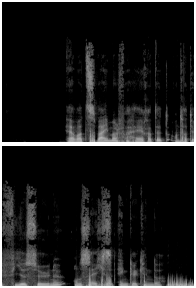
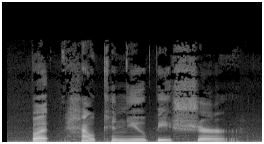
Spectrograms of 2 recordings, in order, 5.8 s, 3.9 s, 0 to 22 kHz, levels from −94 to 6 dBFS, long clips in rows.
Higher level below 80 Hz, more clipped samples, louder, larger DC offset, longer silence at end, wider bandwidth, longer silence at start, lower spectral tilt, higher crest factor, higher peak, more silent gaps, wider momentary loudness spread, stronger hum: about the same, -48 dBFS vs -46 dBFS; neither; second, -31 LUFS vs -23 LUFS; neither; about the same, 0 s vs 0 s; about the same, 16 kHz vs 16 kHz; first, 0.95 s vs 0.1 s; about the same, -5.5 dB/octave vs -5 dB/octave; about the same, 24 dB vs 20 dB; about the same, -6 dBFS vs -4 dBFS; neither; second, 7 LU vs 16 LU; neither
